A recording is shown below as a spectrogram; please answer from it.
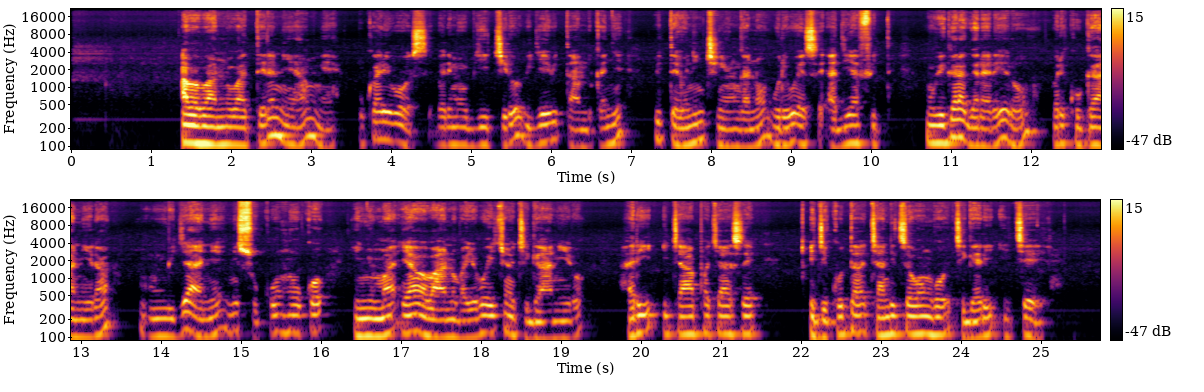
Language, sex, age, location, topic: Kinyarwanda, male, 18-24, Kigali, government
